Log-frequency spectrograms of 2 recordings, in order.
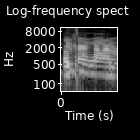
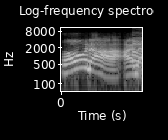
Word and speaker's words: Mona: And it's Moana, right? Is that how you say it? It's Mona. Mona. It looks like Moana. Everyone in the auditions thought it was Moana, but it's Mona because Mona is it's such a queer lady name.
